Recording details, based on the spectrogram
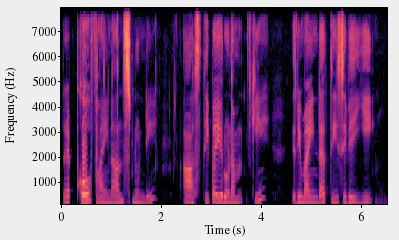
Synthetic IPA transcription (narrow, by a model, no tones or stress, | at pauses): ɾep̚koːpʰɐjnaːnsnuɳɖiaːst̪ipɐjɾuɳɐmki | ɾimɐjɳɖɐɾt̪iːsiʋeji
